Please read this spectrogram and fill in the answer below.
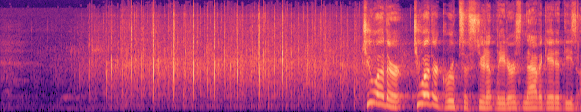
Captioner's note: applause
